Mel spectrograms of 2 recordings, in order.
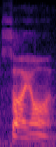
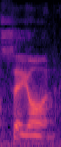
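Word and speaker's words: Zion: stay on seion haha it's pronounced saion not seon but honestly who cares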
